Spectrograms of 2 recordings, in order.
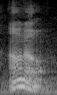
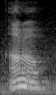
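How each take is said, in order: The two takes are said the same way.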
